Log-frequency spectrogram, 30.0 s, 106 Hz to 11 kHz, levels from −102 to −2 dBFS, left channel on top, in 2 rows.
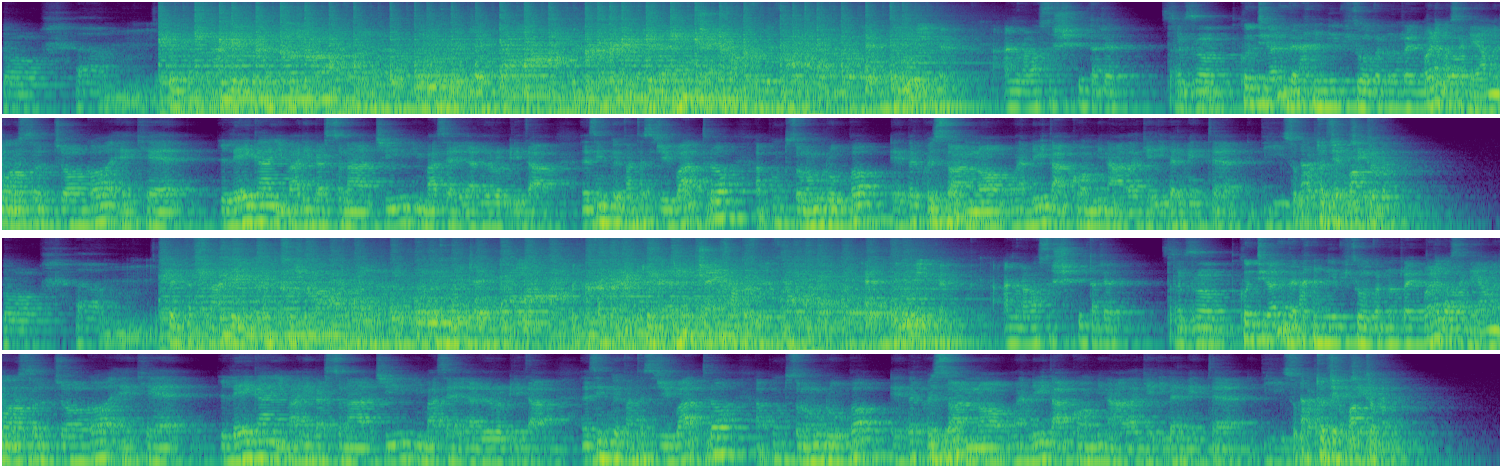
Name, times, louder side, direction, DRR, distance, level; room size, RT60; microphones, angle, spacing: voice 1, 0.0-9.5 9.9-11.2 11.6-15.4 24.2-24.6 28.0-28.8, right 1 dB, 30° right, 0 dB, 0.5 m, -28 dB
sound 1, 1.6-9.9, left 1 dB, 75° left, 1.5 m, -24 dB
voice 2, 6.2-7.2 11.7-12.1 14.2-16.7 17.1-27.3 27.6-28.8, left 1 dB, 10° left, -3 dB, 1.1 m, -27 dB
6.7 x 3.9 x 4.7 m, 1.2 s
head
